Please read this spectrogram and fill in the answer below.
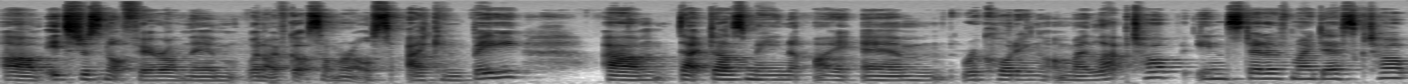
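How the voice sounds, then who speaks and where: With an Australian accent, a woman speaks at a moderate pace in a fairly low pitch, and the room echo is audible. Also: ordinary pitch variation. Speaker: cross-stitch vlogger. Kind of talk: casual chat. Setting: at a relative's house, alone. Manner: soft-spoken; hesitant, many ums. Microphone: laptop mic.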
